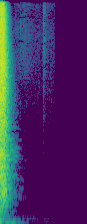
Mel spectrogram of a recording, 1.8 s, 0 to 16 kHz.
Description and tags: Balloon-Burst-01
Balloon popping. Recorded with Zoom H4
balloon, pop, burst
